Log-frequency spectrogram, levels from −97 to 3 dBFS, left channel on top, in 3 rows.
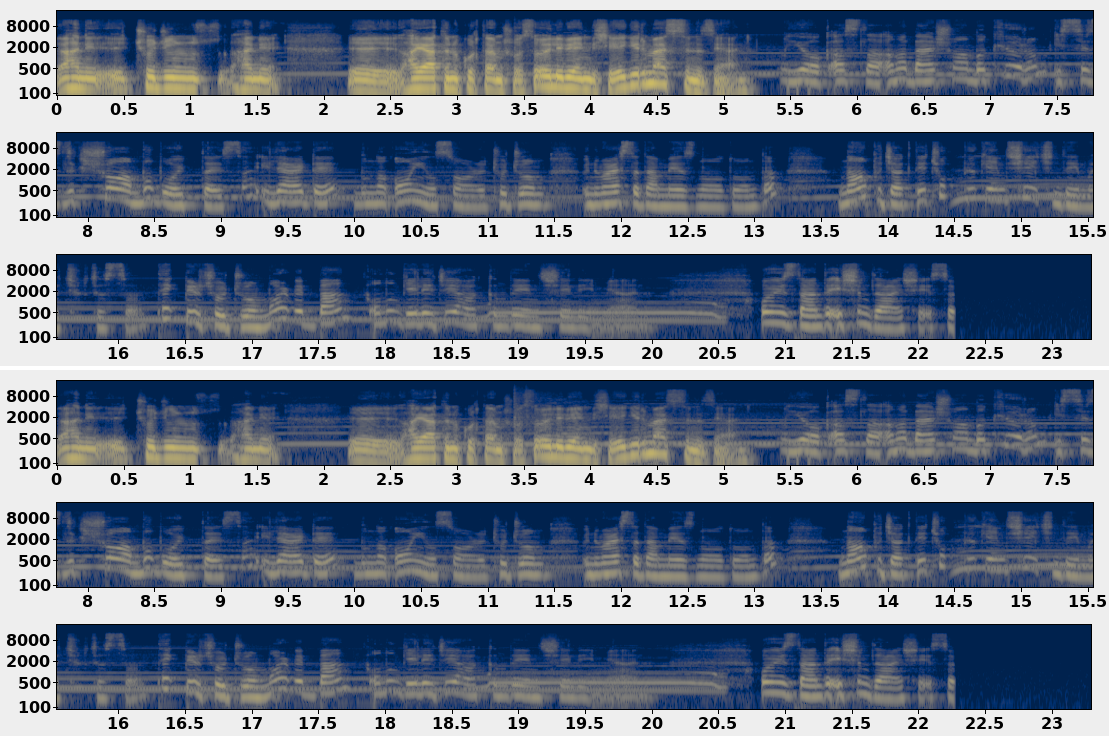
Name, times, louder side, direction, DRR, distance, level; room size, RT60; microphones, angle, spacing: voice 1, 0.0-5.2, left 6 dB, 60° left, 0.4 m, -27 dB
sound 1, 1.3-20.6, right 1 dB, 25° right, 2.2 m, -54 dB
voice 2, 5.4-20.1 20.4-22.3, left 1 dB, 15° left, 6.0 m, -42 dB
head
